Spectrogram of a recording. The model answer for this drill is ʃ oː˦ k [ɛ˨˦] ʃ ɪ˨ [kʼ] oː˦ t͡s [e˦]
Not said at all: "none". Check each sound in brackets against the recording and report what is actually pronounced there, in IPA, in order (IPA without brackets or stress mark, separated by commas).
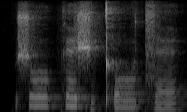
ɛ˦, kʼ, ɛ˦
